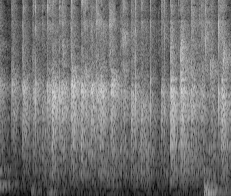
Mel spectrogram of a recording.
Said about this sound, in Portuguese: Dá salva de palmas para Jesus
